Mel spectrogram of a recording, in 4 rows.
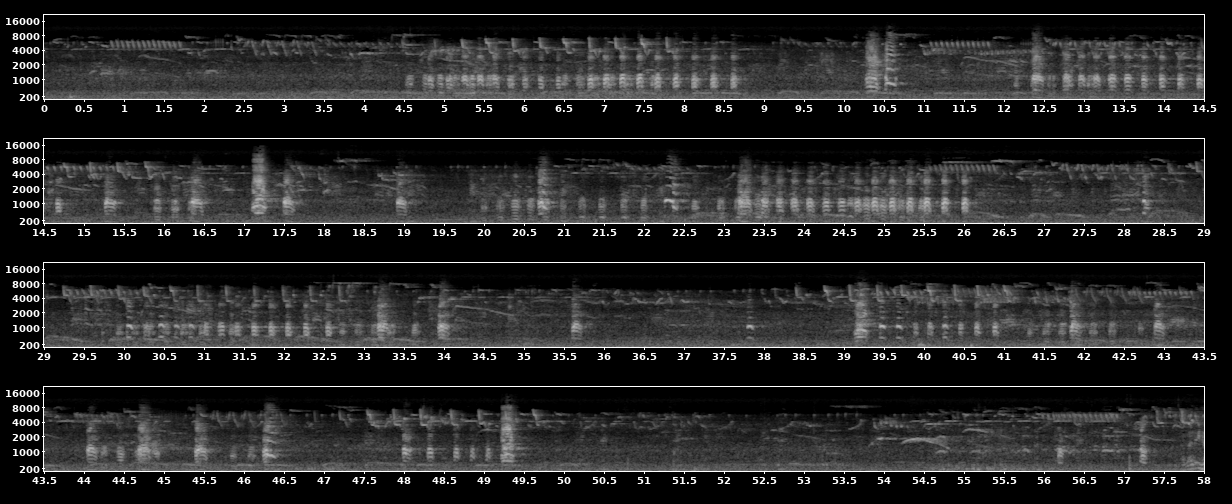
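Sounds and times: songbirds singing: 0.0 - 58.0
geese honking: 4.5 - 8.8, 10.2 - 10.8, 12.3 - 17.7, 20.1 - 21.0, 21.7 - 26.2, 29.9 - 34.2, 39.1 - 46.6, 48.0 - 49.6, 56.2 - 58.0.

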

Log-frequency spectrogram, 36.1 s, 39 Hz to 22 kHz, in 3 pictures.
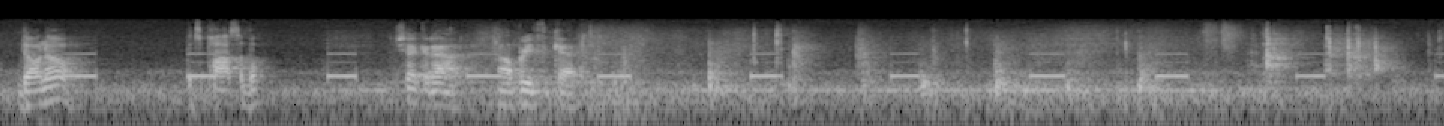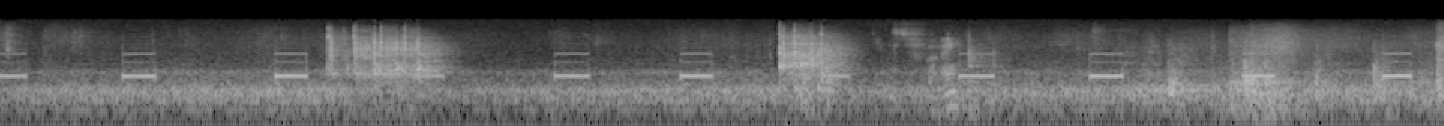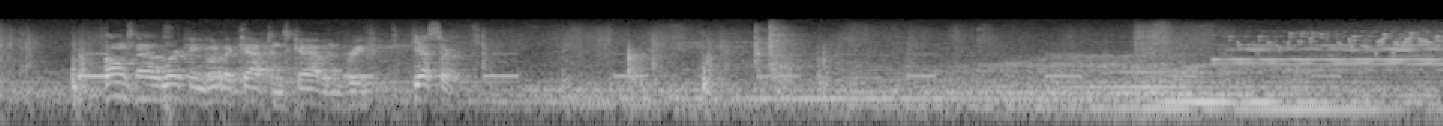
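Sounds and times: low steady hum: 0.0 - 15.0, 15.8 - 36.0
short electronic beeps: 34.2 - 36.0.

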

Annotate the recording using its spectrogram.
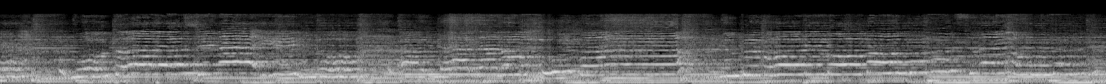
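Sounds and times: amplified instrumental accompaniment: 0.0 - 11.0
woman singing into a microphone: 0.0 - 11.0.

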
